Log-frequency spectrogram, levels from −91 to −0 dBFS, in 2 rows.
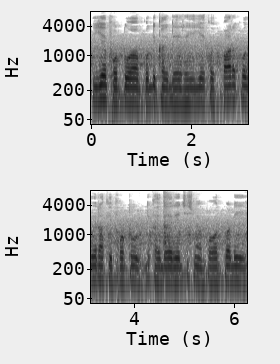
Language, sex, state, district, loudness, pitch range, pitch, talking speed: Hindi, male, Rajasthan, Bikaner, -18 LUFS, 110-120 Hz, 115 Hz, 190 wpm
